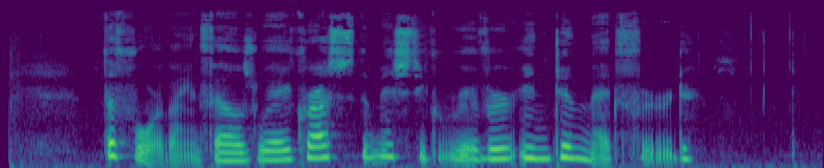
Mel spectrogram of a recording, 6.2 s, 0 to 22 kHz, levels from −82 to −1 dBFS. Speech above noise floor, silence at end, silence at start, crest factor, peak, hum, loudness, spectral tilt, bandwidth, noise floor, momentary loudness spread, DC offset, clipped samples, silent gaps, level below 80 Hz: 31 dB; 0.2 s; 0.05 s; 18 dB; -10 dBFS; none; -27 LUFS; -4.5 dB/octave; 16 kHz; -58 dBFS; 10 LU; under 0.1%; under 0.1%; none; -60 dBFS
